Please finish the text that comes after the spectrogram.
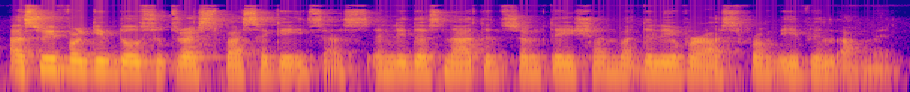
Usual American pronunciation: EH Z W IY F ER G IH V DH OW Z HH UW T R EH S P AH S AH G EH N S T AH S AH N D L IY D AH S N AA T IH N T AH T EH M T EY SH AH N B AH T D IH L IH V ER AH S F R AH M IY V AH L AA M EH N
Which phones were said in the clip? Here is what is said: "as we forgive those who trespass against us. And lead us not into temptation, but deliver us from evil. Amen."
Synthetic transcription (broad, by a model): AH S W IY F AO G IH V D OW S HH UW T R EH S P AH S AH G EH N S T AH S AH N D L IY D AH S N AA T IH N T AH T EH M T EY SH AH N B AH T D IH L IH V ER AH S F R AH M IY V AH L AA M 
